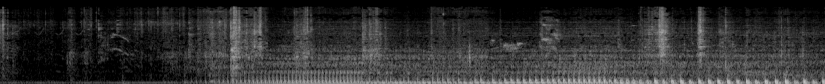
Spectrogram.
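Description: A motorcycle engine approaching, quiet at first and growing louder over the last several seconds, its even engine beat plainly heard near the end. A few sharp clicks sound along the way.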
